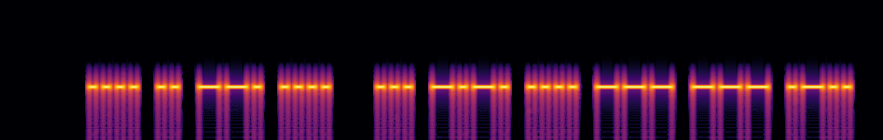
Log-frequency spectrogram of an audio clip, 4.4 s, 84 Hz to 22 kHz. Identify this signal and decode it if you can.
Morse code, heard as a keyed tone, about 34 wpm, 700 Hz. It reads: HIGH SCHOOL
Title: Sets of 2 Words 35wpm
